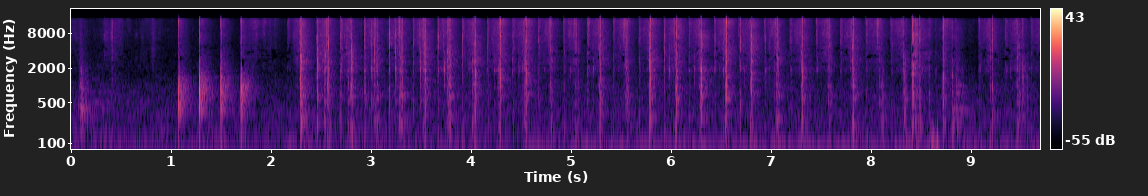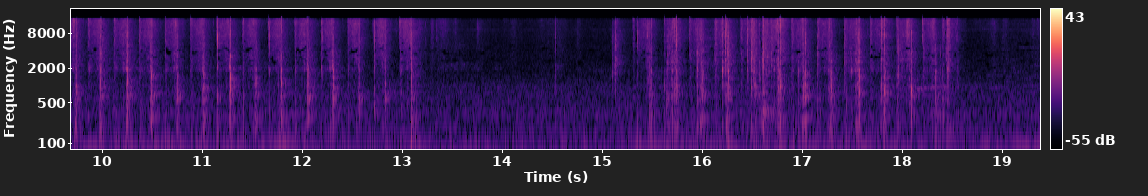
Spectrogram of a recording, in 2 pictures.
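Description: Playing cards shuffle and riffle with quick, dry clicks.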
